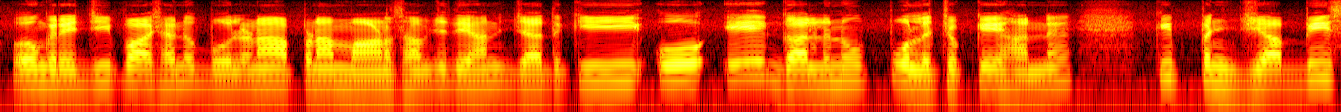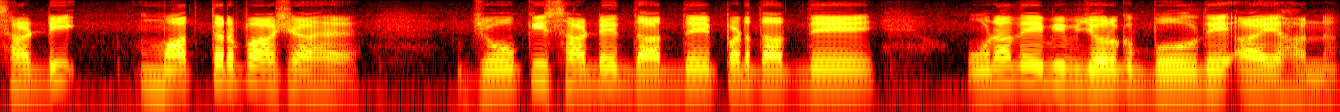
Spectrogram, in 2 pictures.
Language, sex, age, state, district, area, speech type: Punjabi, male, 18-30, Punjab, Shaheed Bhagat Singh Nagar, rural, spontaneous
